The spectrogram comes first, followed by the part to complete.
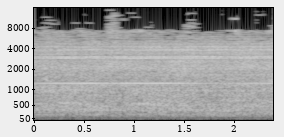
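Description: Steady mechanical hiss with a faint, even high-pitched whine, from running machinery or shop equipment.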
